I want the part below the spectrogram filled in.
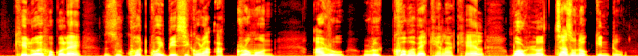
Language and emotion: Assamese, disgusted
